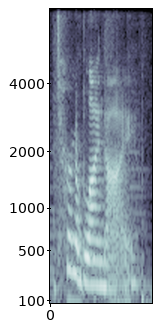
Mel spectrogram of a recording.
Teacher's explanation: You might notice the D in blind is sometimes deleted depending on how quick you're saying it.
